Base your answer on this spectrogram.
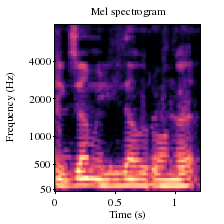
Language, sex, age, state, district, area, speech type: Tamil, male, 18-30, Tamil Nadu, Tiruchirappalli, rural, spontaneous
